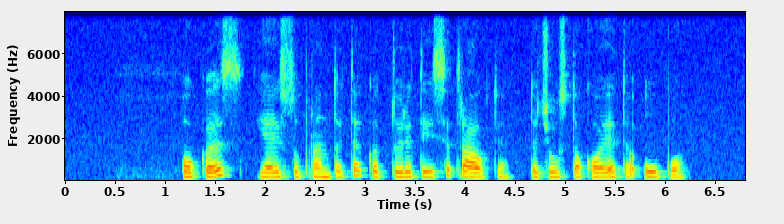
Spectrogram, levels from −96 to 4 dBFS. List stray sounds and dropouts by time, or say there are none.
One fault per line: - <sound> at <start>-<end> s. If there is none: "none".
none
